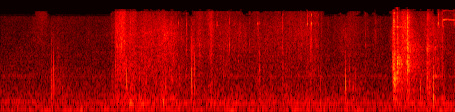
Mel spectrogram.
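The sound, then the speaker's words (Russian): Footsteps of two people walking out together in a film scene, soft scuffing steps over a steady low hum, with a sharper, louder knock of sound near the end. “Они вместе выходят. Дверь.”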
